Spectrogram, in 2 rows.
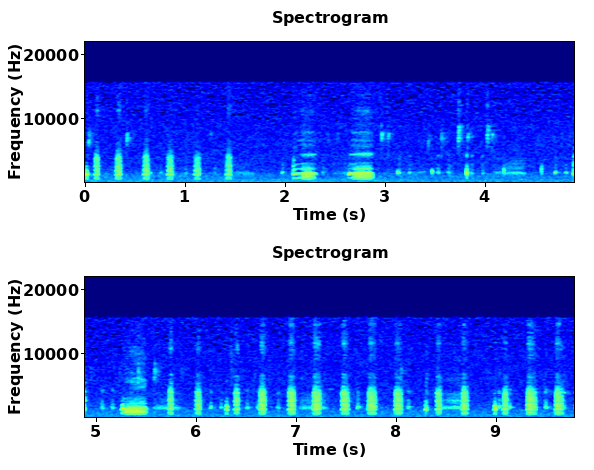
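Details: At a dawn hunting post in 2023, a red-legged partridge decoy gives quick clucking notes mixed with a few longer, grating phrases, then breaks into a dense, rapid run of calls.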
